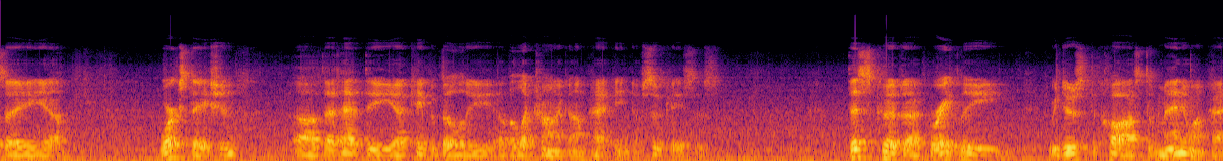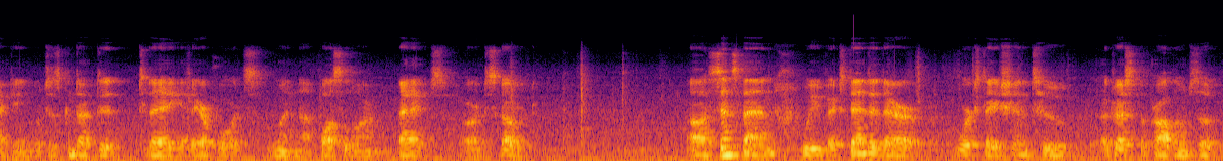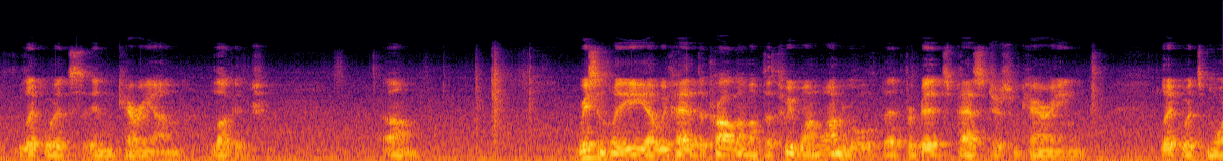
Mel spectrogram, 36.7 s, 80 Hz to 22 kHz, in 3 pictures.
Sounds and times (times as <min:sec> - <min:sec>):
Speech: 0:00.0 - 0:00.8, 0:01.6 - 0:07.4, 0:08.4 - 0:17.7, 0:19.1 - 0:27.2, 0:28.2 - 0:28.8, 0:30.2 - 0:36.6.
